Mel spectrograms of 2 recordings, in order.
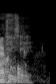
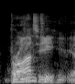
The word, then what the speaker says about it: Bronte: Am I pronouncing that correctly? – Bronte. – Bronte. I even looked it up today. Like my whole life, I've been saying it in my head, I think, the wrong way. Bronte.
